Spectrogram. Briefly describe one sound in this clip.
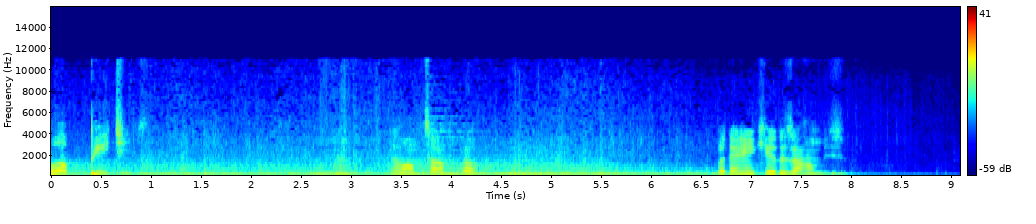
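Heavy debris crashes down with a deep rumble.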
